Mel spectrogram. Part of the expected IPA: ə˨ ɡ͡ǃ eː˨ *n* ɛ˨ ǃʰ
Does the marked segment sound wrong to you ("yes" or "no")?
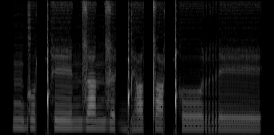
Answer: yes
